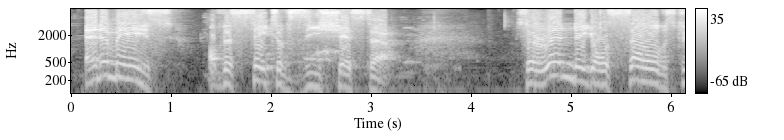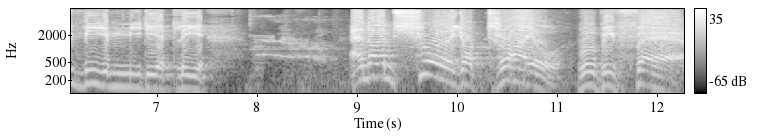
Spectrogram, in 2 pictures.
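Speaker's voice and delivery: loud commanding voice. Game player voices her character ordering enemies to surrender, in a loud voice. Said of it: "in a loud voice".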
